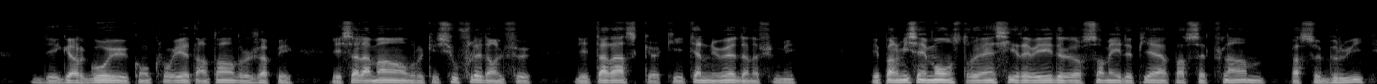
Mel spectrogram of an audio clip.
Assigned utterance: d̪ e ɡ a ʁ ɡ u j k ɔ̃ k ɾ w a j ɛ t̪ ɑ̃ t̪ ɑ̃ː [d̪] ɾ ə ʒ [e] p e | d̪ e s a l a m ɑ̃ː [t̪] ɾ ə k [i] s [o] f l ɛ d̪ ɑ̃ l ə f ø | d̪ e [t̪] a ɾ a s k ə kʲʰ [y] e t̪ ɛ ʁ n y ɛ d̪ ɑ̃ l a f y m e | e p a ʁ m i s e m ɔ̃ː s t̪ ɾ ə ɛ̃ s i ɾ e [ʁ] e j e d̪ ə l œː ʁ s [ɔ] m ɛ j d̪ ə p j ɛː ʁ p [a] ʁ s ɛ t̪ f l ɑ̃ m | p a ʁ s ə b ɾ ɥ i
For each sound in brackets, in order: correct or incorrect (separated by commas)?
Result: correct, incorrect, incorrect, correct, incorrect, correct, incorrect, incorrect, correct, correct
